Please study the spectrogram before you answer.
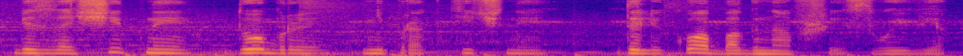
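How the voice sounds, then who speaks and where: A man's voice: a little high, steady tone, unhurried, gravelly, soft background music. A man delivering dramatic scripted narration as the narrator of a radio play.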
